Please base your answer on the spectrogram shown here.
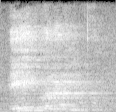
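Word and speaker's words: México: 그 말씀하신 중에 보면은 메이코라 그러는데 메이코는 메기족이 사는 곳 멕시코를 우리는 멕시코라고 그러지만 스페인어는 메이코거든요. 그 스페인어식 발음을 하면 메이코고 영어식 발음은 멕시코입니다.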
